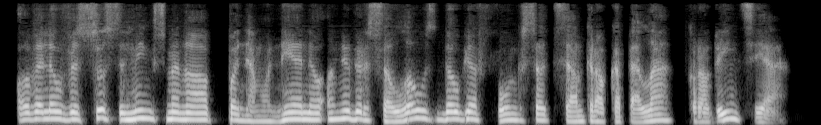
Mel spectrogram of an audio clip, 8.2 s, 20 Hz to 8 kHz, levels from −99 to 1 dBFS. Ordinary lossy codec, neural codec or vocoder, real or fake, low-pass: MP3, 48 kbps; codec, 16 kHz, 1.1 kbps, Voila-Tokenizer; fake; 7.2 kHz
